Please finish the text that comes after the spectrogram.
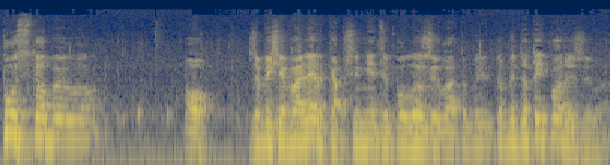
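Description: Fields: an actor playing a calm, sensible farm son. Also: male voice, on the high side, normal speed, natural voice. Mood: matter-of-fact. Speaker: radio drama character. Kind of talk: 1950s radio play acting. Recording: faintly noisy old radio recording.

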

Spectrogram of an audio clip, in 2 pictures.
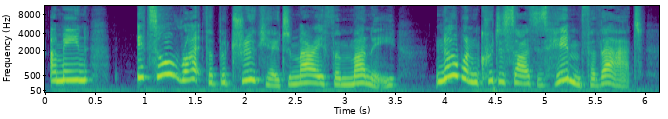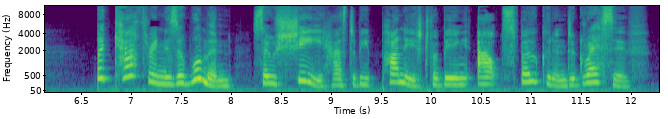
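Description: A woman's voice: fairly high pitch, big pitch swings, normal speed, no room sound, studio quality, voice pushed up. A woman voicing an outspoken, emotional, strong-willed young woman, earnest and emphatic, in a dramatised audiobook. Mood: earnest, opinionated.

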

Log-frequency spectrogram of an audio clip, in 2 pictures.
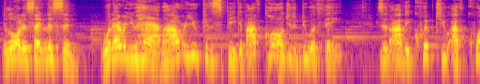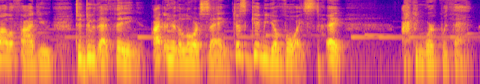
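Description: A woman's voice: medium pitch, normal speed, a bit bright, soft background music. A middle-aged woman preaching informally as a pastor, repeating phrases for emphasis, with a slight stutter. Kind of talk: informal livestreamed sermon. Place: small wood-paneled office.

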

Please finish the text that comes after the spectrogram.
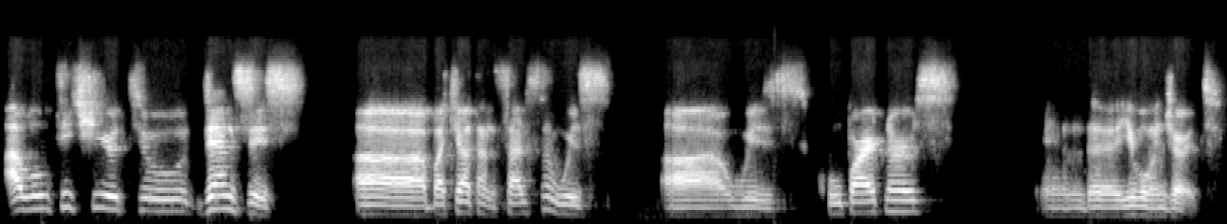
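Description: Young man, halting video call talk. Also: mid-range voice, expressive. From Kazakhstan. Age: young adult. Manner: halting, many fillers and restarts. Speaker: host. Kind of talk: casual cooking and dance chat on a video call. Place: home kitchen. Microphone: laptop webcam on a video call. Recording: muffled video call audio.

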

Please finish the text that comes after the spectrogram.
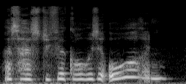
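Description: A woman's voice: fairly high pitch, measured pace, vocal fry, a little mellow, slightly rough, pitched above the performer's own voice, exaggerated voice. An elderly woman voicing an innocent, wondering little girl in a fairy tale, earnest and exclaiming. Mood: anxious wonder.

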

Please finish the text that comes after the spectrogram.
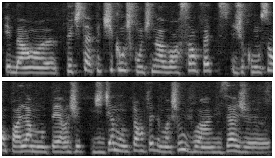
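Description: Young woman, about 19, mid-pitched and softly dark in tone, telling her own story informally and haltingly. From Congo, moved to France at age nine. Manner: hesitant, repeats words, colloquial youth phrasing. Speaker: person giving a testimony. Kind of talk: personal testimony, informal spoken storytelling.

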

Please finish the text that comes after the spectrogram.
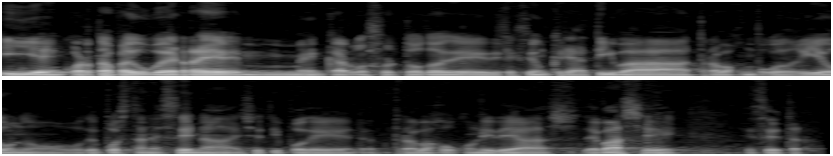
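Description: Low-voiced man presenting in an echoey hall. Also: little pitch movement, a little fast, a little mellow. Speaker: presenter, creative director. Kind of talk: informal panel presentation. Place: dark small theatre stage, panel table.

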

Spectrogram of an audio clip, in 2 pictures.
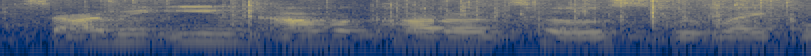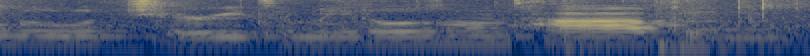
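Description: A woman's voice: lowish voice, level tone, a little fast. Young woman, casual vlog chat, informal and conversational, roomy kitchen sound, noticeable background noise. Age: young adult. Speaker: college student vlogger. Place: small home kitchen, indoors. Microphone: camera a couple of metres away. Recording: echoey room with background noise.

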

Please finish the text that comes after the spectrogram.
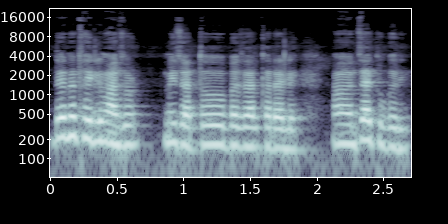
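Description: A man's voice: on the high side, fairly even intonation, fairly quick, warm tone, natural voice. A man voicing a forgetful, henpecked village farmer husband in a comic cartoon, rustic and submissive, with a Varhadi Marathi accent. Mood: placating. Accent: Varhadi Marathi, Vidarbha. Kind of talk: amateur comic cartoon voice-over.

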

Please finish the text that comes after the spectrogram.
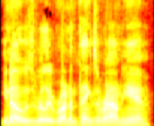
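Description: A woman's voice: extremely low pitch, monotone, fairly quick, darkish tone, clear, resonant tone, voice pushed down. A woman voicing a boastful, scheming man who talks in a brash, folksy way.

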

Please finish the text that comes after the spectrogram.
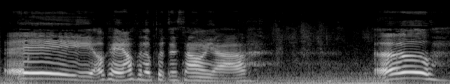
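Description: A young American woman, a beauty vlogger, chatting casually to camera in a playful, slangy, expressive way. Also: mid-range voice, slow pace, rough recording. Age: young adult. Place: inside a car. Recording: car cabin noise.

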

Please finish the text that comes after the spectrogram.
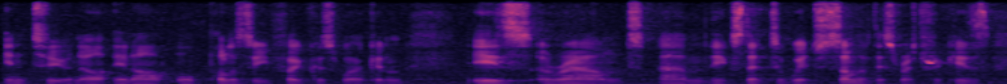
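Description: Man chairing a panel, very low croaky voice with a cold, faint hiss behind, hesitant restarts. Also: little pitch movement, normal speed. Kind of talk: panel discussion. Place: lecture hall with audience.

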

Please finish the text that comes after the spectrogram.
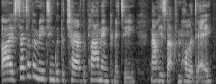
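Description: An actress playing a keen, polite and persistent young newspaper reporter in an audio drama. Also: female voice, medium pitch, a little fast, close to an everyday voice. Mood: businesslike.

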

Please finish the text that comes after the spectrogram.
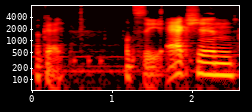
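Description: A man's voice: mid-range voice, takes it slowly, gravelly, faint music behind. A young man hosting a gaming channel, thinking aloud in rambling casual commentary while he plays, recorded at a desk in a small room at home. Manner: rambling, thinking aloud, lively swings in loudness.

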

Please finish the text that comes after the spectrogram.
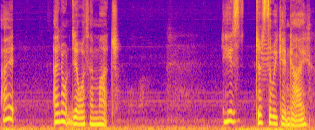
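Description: A woman's voice: lowish voice, expressive, takes it slowly, warm tone. A woman playing a reserved, matter-of-fact radio station coworker in an audio drama, speaking casually. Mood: guarded, concerned. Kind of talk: horror audio drama acting.

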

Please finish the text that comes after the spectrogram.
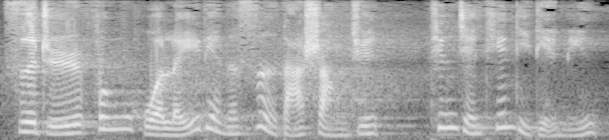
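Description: A woman's voice: on the low side, big pitch swings, measured pace, darkish tone, soft background music. A woman reading scripted narration of a fantasy audiobook in a dramatic storytelling style. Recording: long hall reverb.

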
